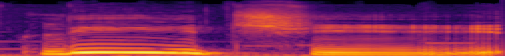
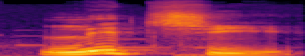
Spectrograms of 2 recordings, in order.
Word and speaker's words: lychee: not correct it is actually the lychee dilichi lichi is wrong lychee is correct remember it next up another food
